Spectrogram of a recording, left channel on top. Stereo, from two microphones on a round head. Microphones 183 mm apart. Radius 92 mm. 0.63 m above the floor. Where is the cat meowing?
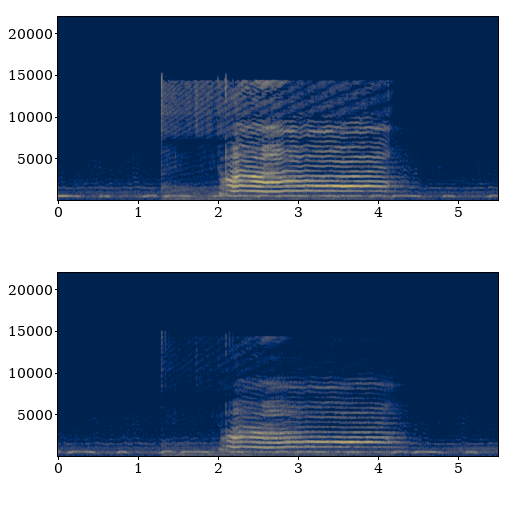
80° left, 0.8 m; by 4.2 s 85° left, 4 m.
